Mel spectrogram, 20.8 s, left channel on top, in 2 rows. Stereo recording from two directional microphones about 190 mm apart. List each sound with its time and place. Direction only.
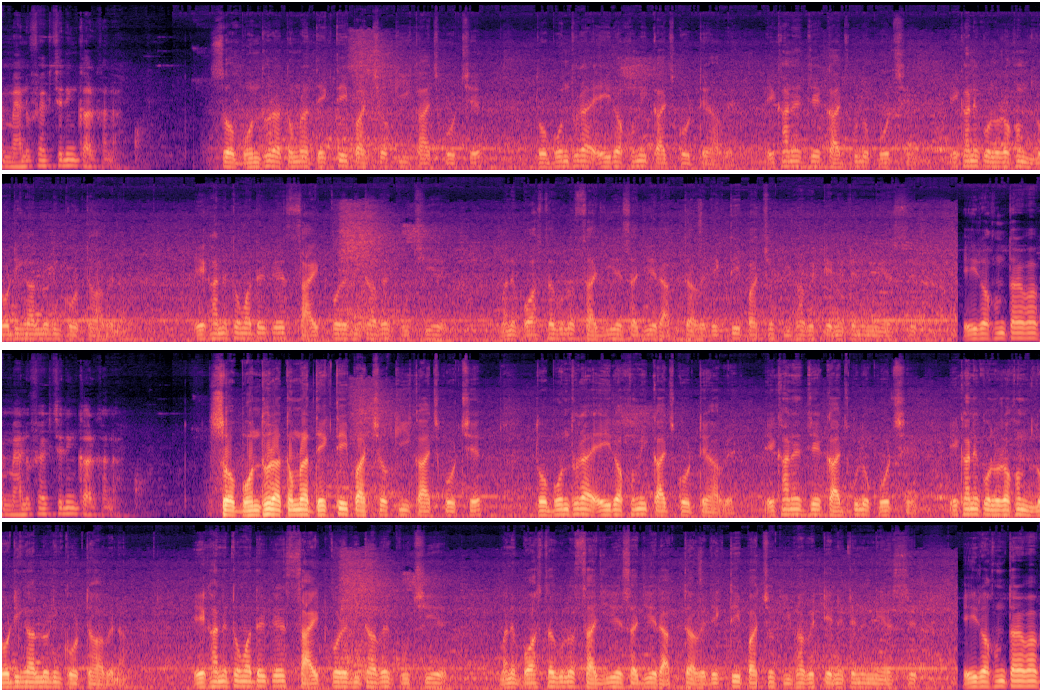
2.1 s speech: 40° right (ahead or behind)
3.5 s speech: 25° right (ahead or behind)
9.5 s speech: 25° right (ahead or behind)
